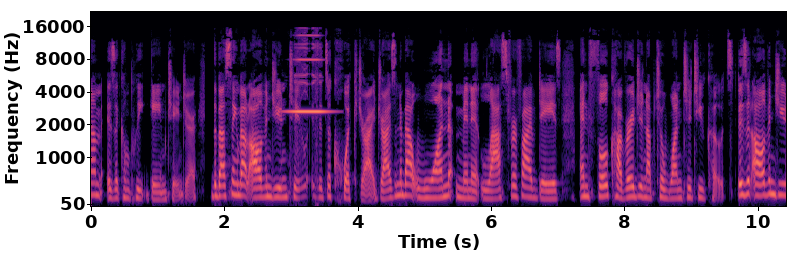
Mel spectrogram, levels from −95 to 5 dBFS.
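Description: At 2.80 s a loudspeaker feedback squeal sets in and runs to 3.79 s. The microphone is catching its own loudspeaker, and around 2.7 kHz the loop gain tops unity, so that single frequency feeds on itself. It swells over roughly a third of a second into a piercing whistle about 10 dB above the speech. A spectrogram shows one bright horizontal line at 2.7 kHz, and the waveform's envelope balloons through that stretch.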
